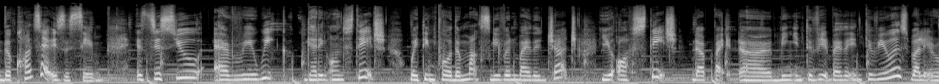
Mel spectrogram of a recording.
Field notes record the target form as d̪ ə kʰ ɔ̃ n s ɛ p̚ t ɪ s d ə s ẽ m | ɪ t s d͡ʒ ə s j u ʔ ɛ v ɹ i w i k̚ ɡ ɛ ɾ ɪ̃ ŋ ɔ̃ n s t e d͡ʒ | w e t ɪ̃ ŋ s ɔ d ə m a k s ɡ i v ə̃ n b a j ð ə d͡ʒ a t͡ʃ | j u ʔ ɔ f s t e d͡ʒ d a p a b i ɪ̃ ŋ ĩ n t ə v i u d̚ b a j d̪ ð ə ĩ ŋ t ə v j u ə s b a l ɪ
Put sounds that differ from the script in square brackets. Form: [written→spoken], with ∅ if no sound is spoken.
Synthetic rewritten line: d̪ ə kʰ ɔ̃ n s ɛ p̚ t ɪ s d ə s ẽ m | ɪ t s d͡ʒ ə s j u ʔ ɛ v ɹ i w i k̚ ɡ ɛ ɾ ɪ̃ ŋ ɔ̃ n s t e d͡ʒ | w e t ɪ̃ ŋ [s→f] ɔ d ə m a k s ɡ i v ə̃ n b a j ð ə d͡ʒ a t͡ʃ | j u ʔ ɔ f s t e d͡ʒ d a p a b i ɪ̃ ŋ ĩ n t ə v [i→j] u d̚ b a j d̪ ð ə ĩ [ŋ→n] t ə v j u ə s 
